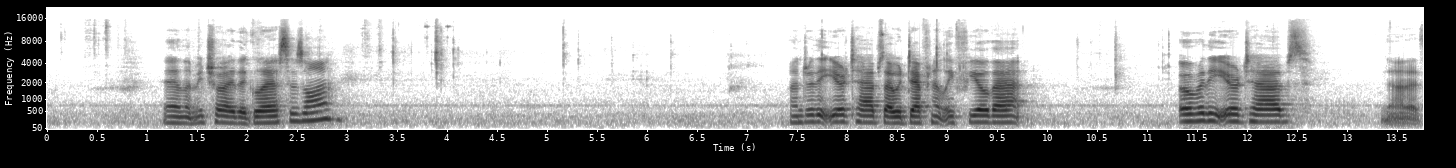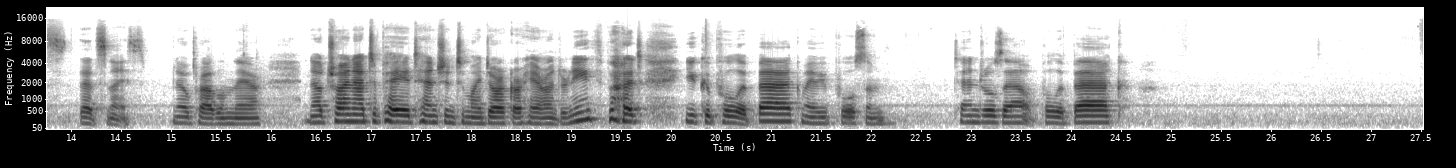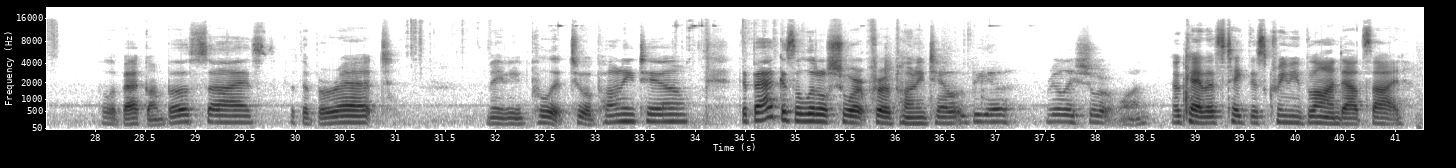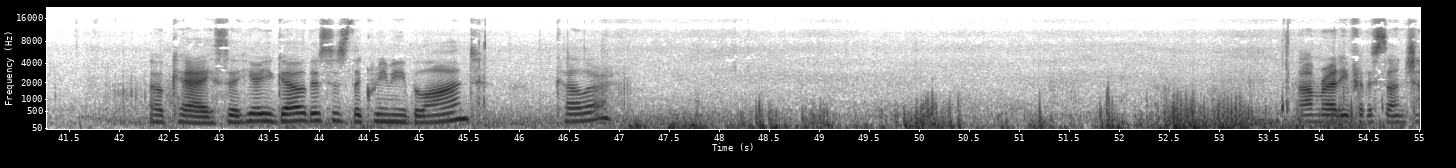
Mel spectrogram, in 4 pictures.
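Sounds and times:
faint steady hum: 0.0s - 55.0s
wind buffeting microphone: 41.3s - 55.0s.

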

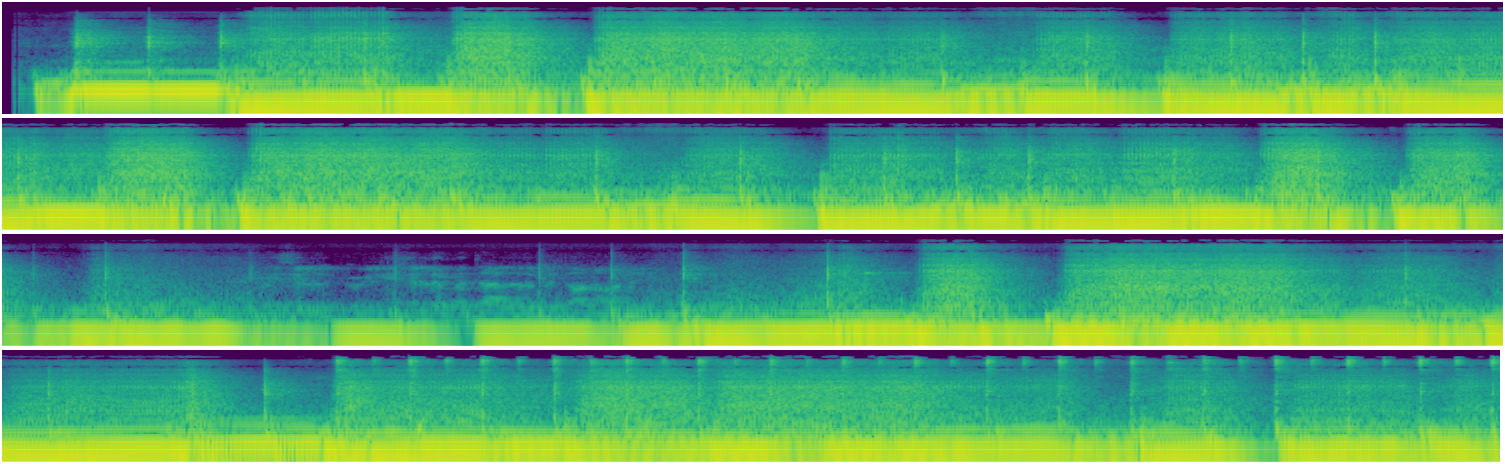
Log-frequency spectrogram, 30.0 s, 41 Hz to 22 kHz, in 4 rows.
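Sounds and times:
loud bass-heavy music: 0.0s - 30.0s.

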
